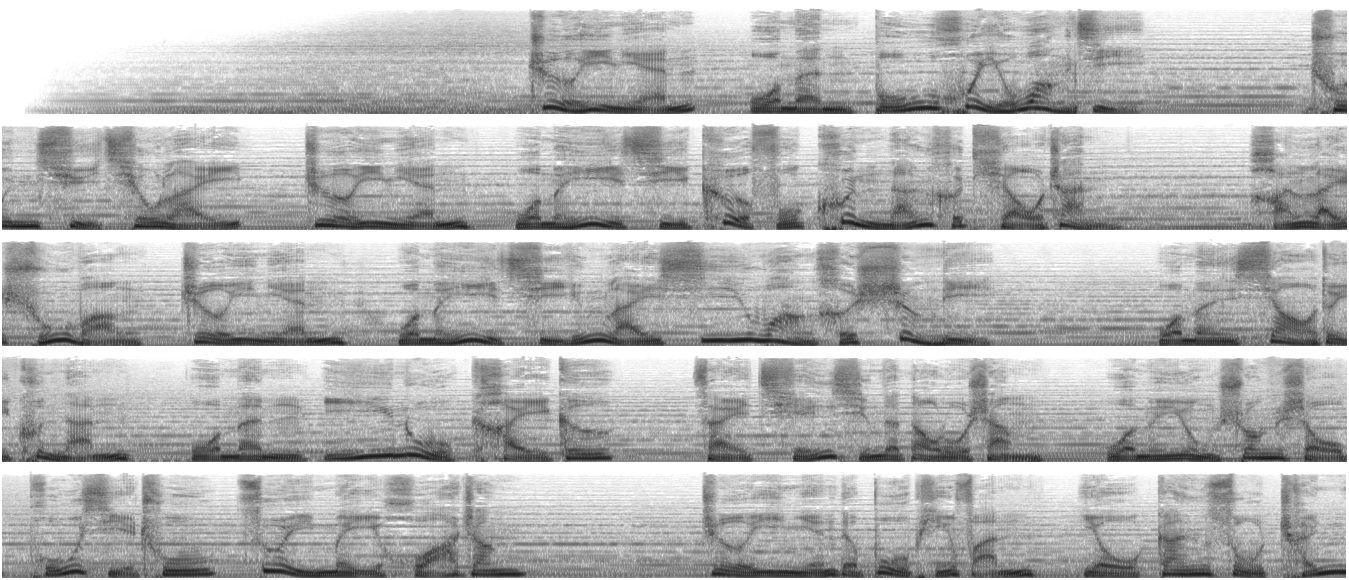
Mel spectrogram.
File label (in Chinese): 男, 颁奖典礼片; 人物风采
